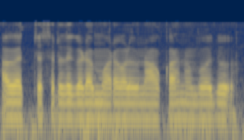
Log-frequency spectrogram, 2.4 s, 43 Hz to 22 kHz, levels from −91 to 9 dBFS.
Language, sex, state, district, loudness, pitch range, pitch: Kannada, male, Karnataka, Koppal, -17 LUFS, 110-115 Hz, 115 Hz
